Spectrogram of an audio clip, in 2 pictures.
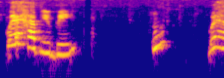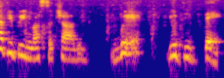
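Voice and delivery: usual speaking voice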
